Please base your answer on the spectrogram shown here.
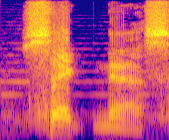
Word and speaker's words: Cygnus: capital we will make operation Cygnus a success Cygnus okay that's how you pronounce it I forgot how you pronounce it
